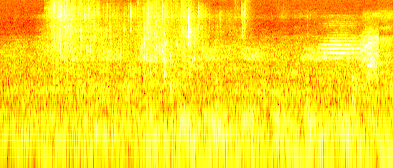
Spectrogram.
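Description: Milk pours into a pan for homemade yogurt, tok doi, a soft continuous trickling stream that swells slightly toward the end, faint and close.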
